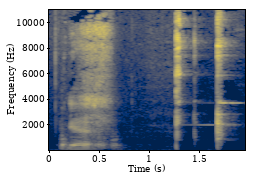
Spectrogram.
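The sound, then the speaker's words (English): A brief voice at the start, then wine glasses holding a 2022 organic Chardonnay from Spain clink together twice in a toast, each a sharp, bright tap with a short high ring, about half a second apart. “Cheers to that.”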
